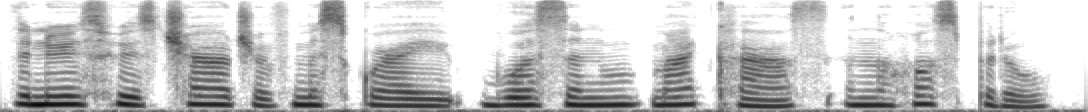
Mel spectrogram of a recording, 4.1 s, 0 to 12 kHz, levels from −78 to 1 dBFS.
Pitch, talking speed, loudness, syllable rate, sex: 220 Hz, 220 wpm, -16 LUFS, 5.3 syllables/s, female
